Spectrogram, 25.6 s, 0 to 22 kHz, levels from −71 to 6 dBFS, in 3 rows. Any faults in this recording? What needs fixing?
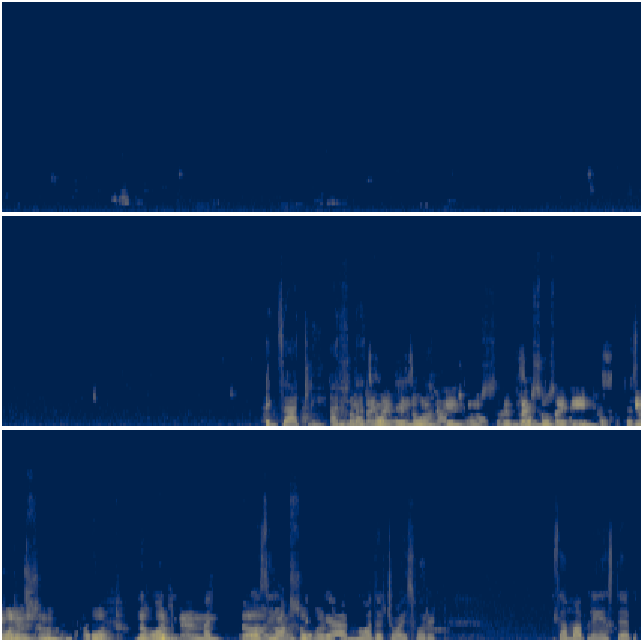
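Between 13.43 and 21.83 s the speech dips, thins and drops out in pieces, adding up to about five seconds, with the deepest drop about 30 dB. This is speech suppressed in double talk: with both sides talking at once, the echo canceller likely could not tell the near talker from the loudspeaker echo and attenuated everything it heard. Tuning the canceller's double-talk detection, or using a full-duplex headset, would prevent it.

Faint delayed copies of the speech appear at 13.49–13.54, 16.53–16.68, 17.32–17.98, 18.66–18.70 and 19.84–19.88 s. Each trails its source by 374 ms, at about 35, 20, 20, 30 and 35 dB below the speech. This is echo leak: the far end's loudspeaker was picked up by its own microphone, and the residue its echo canceller likely failed to remove was sent back. Better echo cancellation at that end, or headphones instead of a loudspeaker, would prevent it.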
